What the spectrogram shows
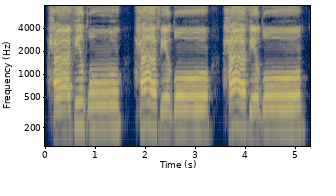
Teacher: ہا پر کڑا زبر آیا ہے، اس کو ایک الف کے مقدار تک کھینچیں گے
